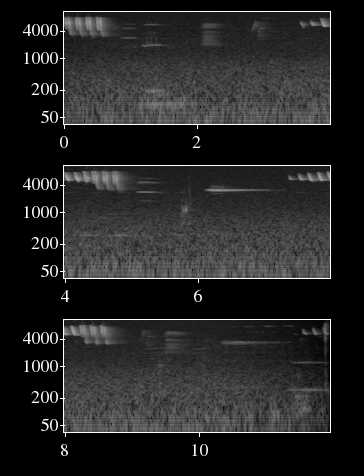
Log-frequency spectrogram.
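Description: A songbird singing a rapid trill of about eight to ten high notes, repeated three times about four seconds apart, with a few faint short chirps from other birds in between.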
